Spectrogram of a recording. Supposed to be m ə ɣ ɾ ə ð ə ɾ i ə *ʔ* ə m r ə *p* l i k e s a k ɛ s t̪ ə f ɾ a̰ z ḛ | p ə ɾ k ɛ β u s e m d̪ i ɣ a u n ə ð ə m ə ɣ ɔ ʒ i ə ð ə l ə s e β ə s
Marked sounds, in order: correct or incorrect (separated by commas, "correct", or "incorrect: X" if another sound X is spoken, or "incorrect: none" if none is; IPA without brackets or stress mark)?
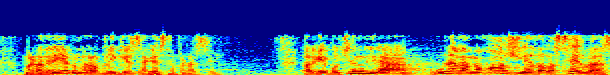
incorrect: k, correct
